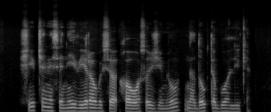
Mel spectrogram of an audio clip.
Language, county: Lithuanian, Panevėžys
